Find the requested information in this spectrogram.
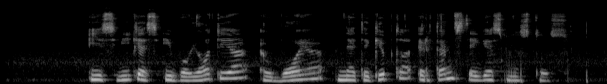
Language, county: Lithuanian, Panevėžys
